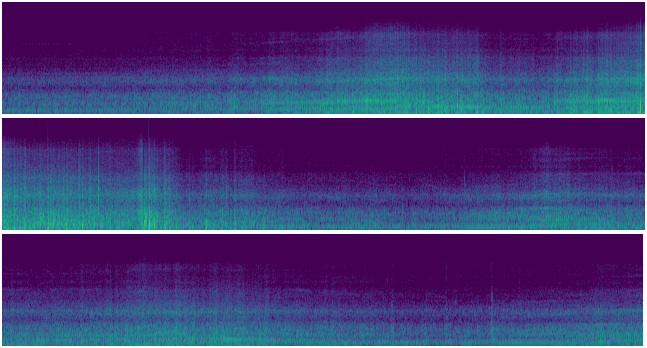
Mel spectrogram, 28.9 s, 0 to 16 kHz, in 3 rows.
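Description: Honda CB 500F's parallel-twin engine under way, the revs climbing and falling back in several pulls through the gears, loudest around ten seconds in. A single sharp crack about twelve seconds in.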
